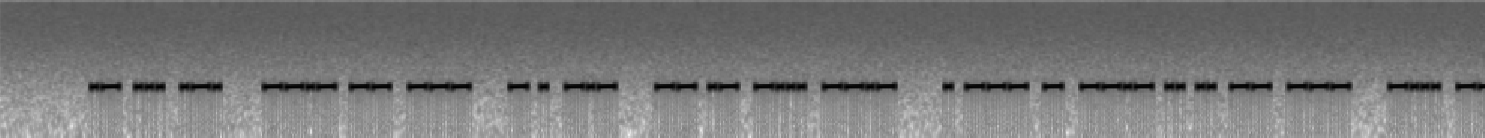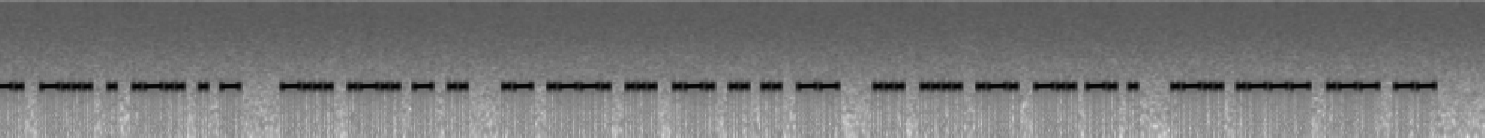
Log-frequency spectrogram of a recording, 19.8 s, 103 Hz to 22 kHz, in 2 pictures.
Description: Morse code (Hebrew alphabet), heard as a keyed tone, hand-sent with a paddle, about 34 wpm, 790 Hz. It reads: אשר קמה תוך מאבק והתקיימה בגבולות בלתי אפשריים שחרדנו לעצם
